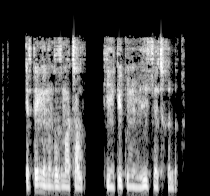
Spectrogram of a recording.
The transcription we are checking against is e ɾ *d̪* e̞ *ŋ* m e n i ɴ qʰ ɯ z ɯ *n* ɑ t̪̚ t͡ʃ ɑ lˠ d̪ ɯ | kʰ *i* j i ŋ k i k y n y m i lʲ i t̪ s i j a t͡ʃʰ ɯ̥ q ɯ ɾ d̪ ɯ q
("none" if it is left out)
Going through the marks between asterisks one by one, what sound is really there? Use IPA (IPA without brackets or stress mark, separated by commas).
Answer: t̪, ŋ, m, i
